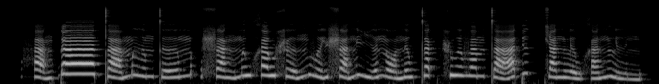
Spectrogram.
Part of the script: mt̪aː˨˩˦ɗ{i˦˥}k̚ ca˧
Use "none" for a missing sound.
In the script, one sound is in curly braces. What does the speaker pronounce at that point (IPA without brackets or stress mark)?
ɨ˦˥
